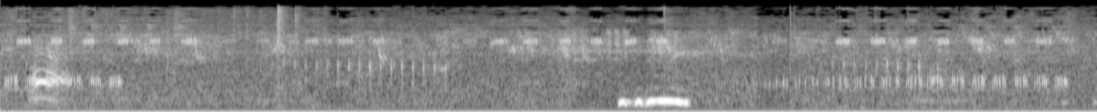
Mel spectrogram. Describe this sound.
Birds chirping, and animals clacking, an owl saying who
